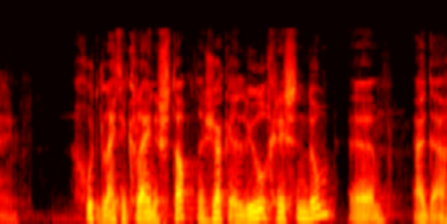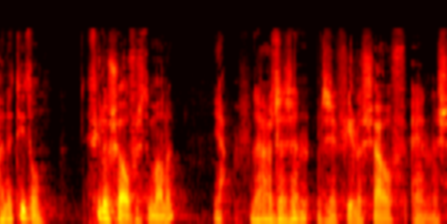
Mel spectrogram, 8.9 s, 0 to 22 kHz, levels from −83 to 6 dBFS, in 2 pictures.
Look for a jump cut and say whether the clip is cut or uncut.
cut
